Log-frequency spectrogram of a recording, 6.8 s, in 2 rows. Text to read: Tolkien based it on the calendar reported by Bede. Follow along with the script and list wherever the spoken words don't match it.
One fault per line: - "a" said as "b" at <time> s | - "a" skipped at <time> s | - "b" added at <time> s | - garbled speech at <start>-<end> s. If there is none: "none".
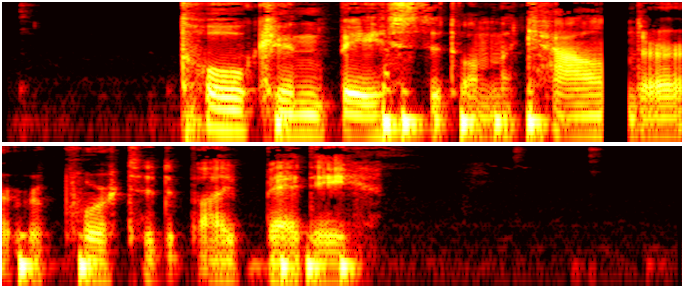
none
